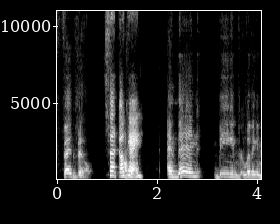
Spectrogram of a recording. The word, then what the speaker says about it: Fayetteville: And then furthermore, my in-laws being from North Carolina, born and raised, but it's not Fayetteville. They pronounce it Fedville.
